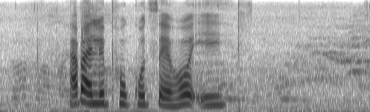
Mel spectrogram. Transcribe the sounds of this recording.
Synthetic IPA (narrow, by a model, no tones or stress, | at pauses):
abalɪpʰʊkʼʊt͡sʼɛɦɔʔɪ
